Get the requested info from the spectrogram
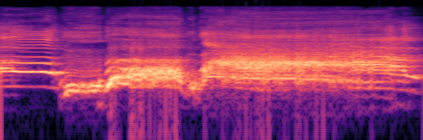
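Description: A man screaming in pain: loud, drawn-out screams, broken by brief gaps about half a second in and again about two seconds in, the last one held about two seconds.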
